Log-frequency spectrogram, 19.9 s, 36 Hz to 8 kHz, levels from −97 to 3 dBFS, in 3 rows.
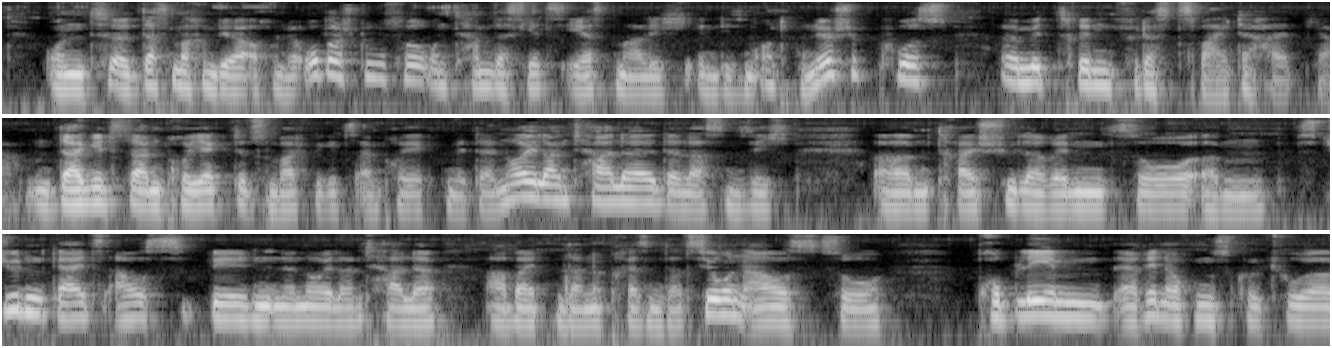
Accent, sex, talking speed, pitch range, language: German, male, 175 wpm, 115-155 Hz, German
